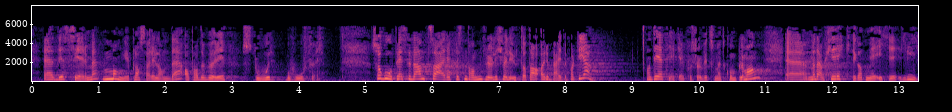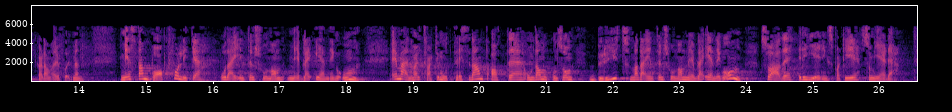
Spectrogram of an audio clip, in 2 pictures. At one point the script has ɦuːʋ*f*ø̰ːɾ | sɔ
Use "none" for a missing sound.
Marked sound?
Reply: f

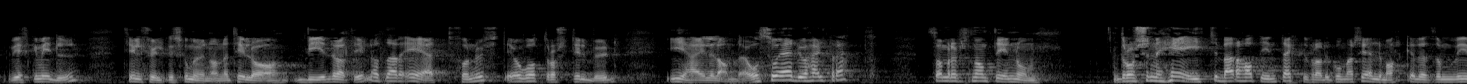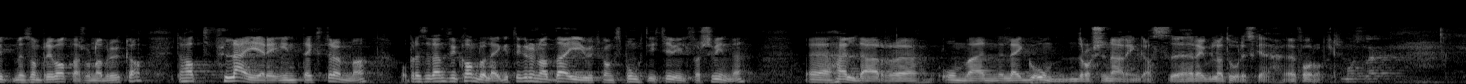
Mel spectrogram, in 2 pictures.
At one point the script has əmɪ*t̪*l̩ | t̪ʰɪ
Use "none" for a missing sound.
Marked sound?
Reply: d̪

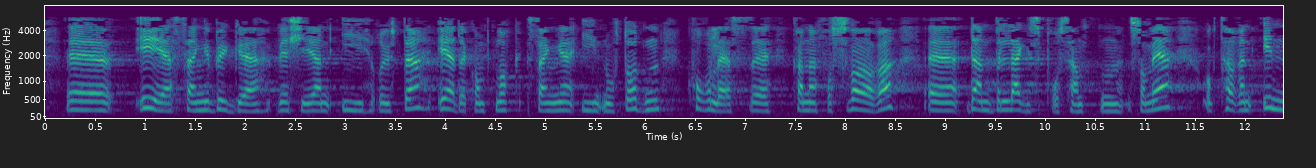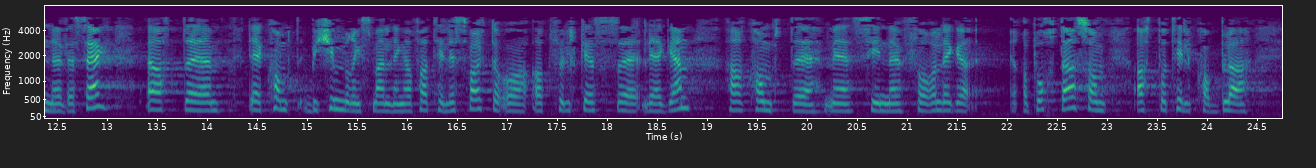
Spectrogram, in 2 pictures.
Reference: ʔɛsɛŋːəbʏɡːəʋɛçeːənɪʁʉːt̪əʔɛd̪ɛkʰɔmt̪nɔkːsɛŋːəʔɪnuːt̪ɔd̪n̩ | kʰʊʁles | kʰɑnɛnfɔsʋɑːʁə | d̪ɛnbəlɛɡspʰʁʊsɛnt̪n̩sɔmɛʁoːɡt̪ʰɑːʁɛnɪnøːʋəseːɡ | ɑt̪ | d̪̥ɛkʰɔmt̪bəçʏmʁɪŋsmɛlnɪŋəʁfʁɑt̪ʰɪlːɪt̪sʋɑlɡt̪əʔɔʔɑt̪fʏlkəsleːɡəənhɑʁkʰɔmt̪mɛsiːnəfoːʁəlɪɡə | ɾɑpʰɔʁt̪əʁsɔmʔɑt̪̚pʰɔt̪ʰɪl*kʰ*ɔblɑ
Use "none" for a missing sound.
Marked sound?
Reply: kʰ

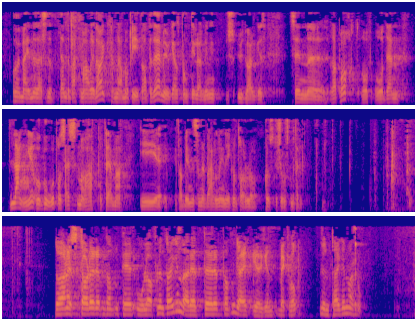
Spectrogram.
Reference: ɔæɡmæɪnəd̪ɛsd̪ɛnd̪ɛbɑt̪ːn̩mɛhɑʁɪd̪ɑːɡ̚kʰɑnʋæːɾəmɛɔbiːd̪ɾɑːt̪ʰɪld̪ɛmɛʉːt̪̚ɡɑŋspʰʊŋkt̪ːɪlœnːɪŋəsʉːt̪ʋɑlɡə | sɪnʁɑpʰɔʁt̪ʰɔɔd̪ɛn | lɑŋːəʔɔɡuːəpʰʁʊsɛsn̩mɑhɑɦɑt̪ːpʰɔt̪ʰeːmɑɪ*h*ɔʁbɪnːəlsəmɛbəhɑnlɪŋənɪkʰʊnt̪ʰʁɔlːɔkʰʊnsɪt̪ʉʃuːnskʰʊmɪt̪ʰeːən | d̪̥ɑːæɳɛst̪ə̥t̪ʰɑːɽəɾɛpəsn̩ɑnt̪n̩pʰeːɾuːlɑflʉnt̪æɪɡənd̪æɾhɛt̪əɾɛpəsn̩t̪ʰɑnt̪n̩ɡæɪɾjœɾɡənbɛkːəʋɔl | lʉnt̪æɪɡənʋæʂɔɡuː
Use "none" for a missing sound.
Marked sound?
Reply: f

